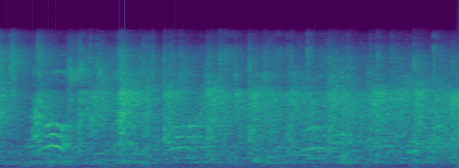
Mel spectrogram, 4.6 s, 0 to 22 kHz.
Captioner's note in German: Beifall bei der CDU und dem BÜNDNIS 90/DIE GRÜNEN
